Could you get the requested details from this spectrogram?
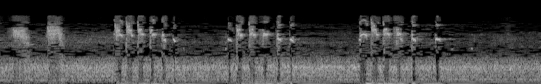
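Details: Male bald eagle calling at the nest with eggs on March 23 in the early afternoon: bursts of high, sharp staccato chirps in quick series, pausing between runs, with steady low background hum.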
